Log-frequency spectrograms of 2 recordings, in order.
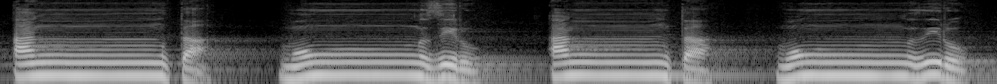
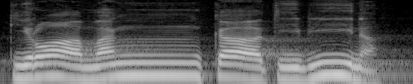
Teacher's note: আসে তবে সেই তনবিন ও নুন সাকিনকে ইকফা করিয়া পড়তে হবে ইকফার গুন্নাকে এক আলিফ পরিমাণ লম্বা করে পড়তে হবে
